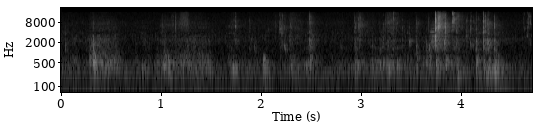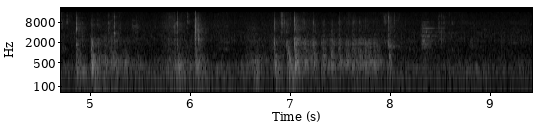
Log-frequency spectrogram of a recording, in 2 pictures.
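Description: Close-miked chewing and mouth sounds of someone eating pancakes, with scattered light clicks. A plastic water bottle is picked up and set down about halfway through, its plastic crinkling.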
